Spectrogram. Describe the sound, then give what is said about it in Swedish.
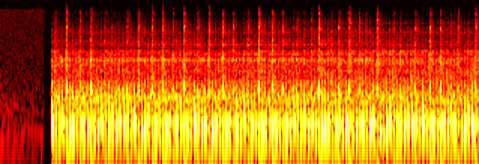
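A motorized seed sower's small engine roars in abruptly after a brief quiet moment, then runs loud and steady with a constant buzzing drone, with no voices, while surface-sowing seed over a forest area being reforested. “gick och ytsådde eh, ett av områdena som vi beskogade”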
